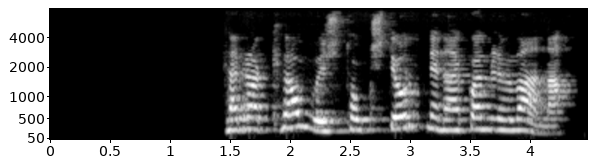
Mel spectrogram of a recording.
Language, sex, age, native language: Icelandic, female, 50-59, Icelandic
